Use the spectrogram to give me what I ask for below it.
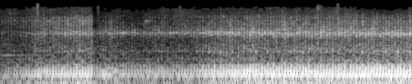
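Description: A pickup truck engine runs with a steady low rumble, then swells louder and holds as the vehicle drives off.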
